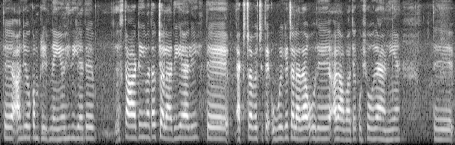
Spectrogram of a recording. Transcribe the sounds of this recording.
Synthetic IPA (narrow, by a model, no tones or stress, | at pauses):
t̪eːa̰ːliːoːkəmpliːʈnəĩːoːĩːd̪iːɛːt̪eː | sʈaːɾʈiːmət̪ləbt͡ʃəlaːd̪iːɛːəliːt̪eːɛːksʈɾaːʋɪt͡ʃt̪eʔuːeːket͡ʃəlaːd̪aːoːɾeːə̰laːʋaːt̪eːkʊʃɦoːɾɛːniːɛː | t̪eː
